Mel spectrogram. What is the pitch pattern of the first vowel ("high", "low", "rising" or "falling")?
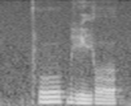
high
